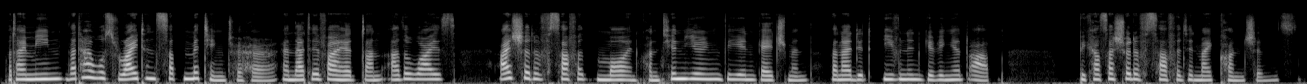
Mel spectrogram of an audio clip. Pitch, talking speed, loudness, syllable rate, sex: 225 Hz, 195 wpm, -18 LUFS, 5.6 syllables/s, female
